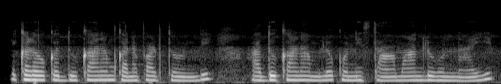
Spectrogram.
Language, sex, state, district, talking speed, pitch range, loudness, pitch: Telugu, female, Telangana, Mahabubabad, 105 wpm, 190-205 Hz, -18 LUFS, 200 Hz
